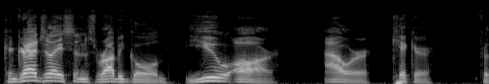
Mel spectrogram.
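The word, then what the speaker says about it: Gould: I mean it's it's not spelled like gold, but it's pronounced like like the like the the metal gold.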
